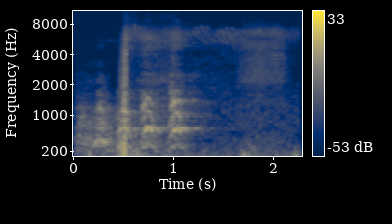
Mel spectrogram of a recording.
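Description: A dog barking several times in the first second or so, then stopping.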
